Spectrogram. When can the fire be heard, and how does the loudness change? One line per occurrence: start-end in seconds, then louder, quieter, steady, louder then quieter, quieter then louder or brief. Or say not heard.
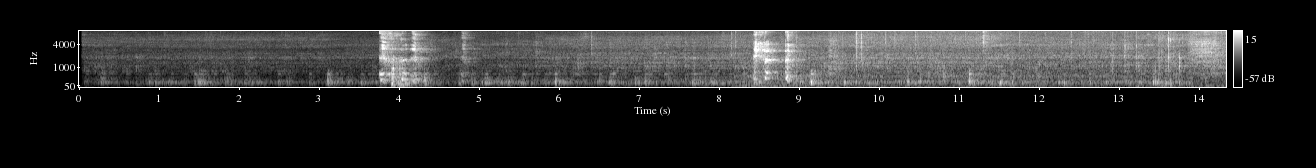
0.0-14.3 louder.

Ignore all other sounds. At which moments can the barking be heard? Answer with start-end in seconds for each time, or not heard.
not heard.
